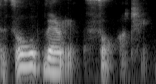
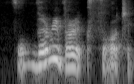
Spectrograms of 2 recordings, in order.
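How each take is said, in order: First: It is said in the speaker's normal voice. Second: It is said in a put-on posh voice.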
